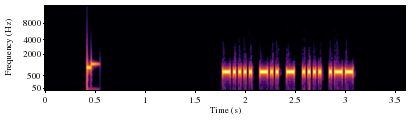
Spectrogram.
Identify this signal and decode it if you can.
Morse code, heard as a keyed tone, about 41 wpm, 700 Hz. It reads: 6DTHW
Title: Five Challenging Letter-Number Combinations 45wpm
